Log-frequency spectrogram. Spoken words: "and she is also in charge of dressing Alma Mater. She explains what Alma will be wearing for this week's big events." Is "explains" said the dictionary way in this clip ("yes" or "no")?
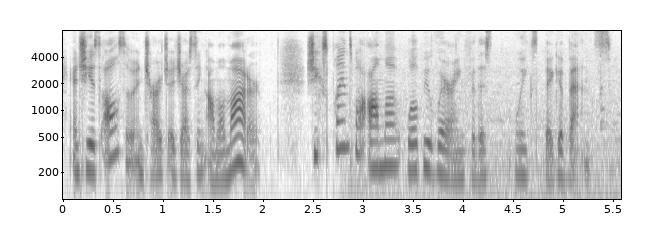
yes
